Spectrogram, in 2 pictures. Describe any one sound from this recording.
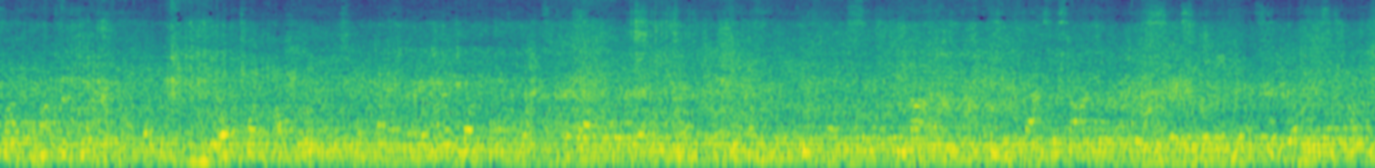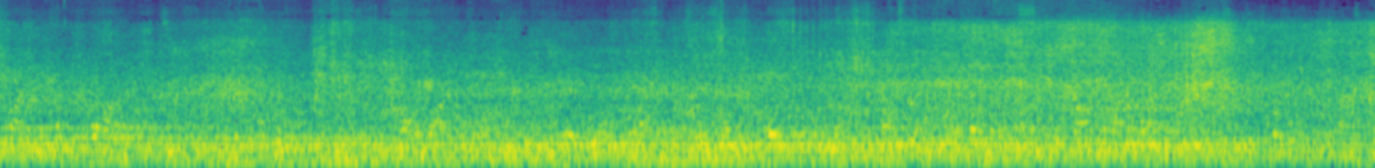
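Dirt bike engines rev and whine around an echoing stadium.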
